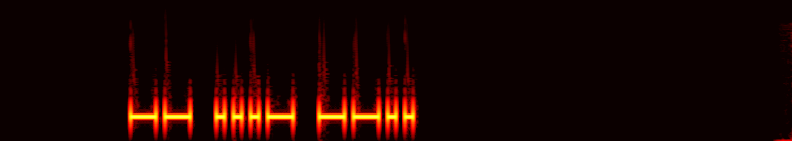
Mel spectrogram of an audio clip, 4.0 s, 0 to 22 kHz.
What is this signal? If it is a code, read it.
Morse code, heard as a keyed tone, about 27 wpm, 700 Hz. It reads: MVZ
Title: USA Call Sign Postfixes - 3 Letters 28wpm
